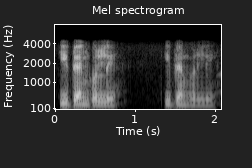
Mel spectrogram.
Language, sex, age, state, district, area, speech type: Assamese, male, 18-30, Assam, Barpeta, rural, conversation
